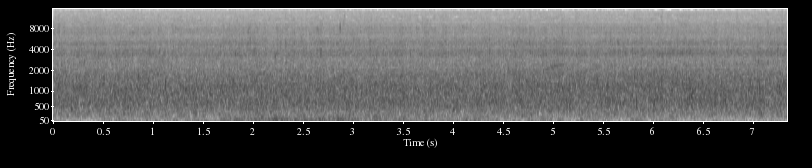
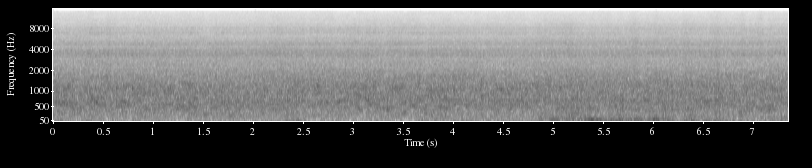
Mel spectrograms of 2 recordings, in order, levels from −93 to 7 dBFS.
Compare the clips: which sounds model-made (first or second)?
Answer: second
